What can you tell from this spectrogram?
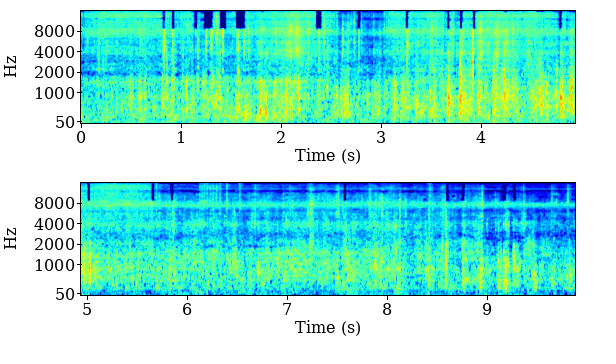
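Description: Mountain bike riding down a dirt singletrack: tyres on dirt with the bike clattering over rough ground. There are many short knocks in the first half, then a steadier, quieter rolling noise from about five seconds in.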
